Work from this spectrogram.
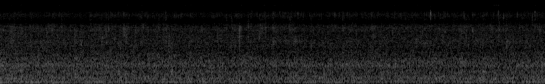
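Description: Steady morning rain falls in a Gujarati village, a dense, even hiss of drops on surfaces that continues without pause from start to finish.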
